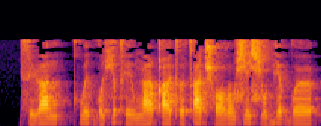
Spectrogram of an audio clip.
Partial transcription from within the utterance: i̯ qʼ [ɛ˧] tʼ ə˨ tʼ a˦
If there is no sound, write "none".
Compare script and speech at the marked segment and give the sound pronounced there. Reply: ɛ˧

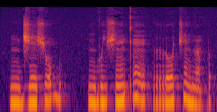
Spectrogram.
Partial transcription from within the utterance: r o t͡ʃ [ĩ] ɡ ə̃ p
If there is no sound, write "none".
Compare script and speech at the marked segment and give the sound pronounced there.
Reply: ẽ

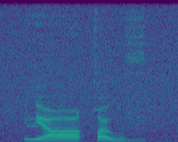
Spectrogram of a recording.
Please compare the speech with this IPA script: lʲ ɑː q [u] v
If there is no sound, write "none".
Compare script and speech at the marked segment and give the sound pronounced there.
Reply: u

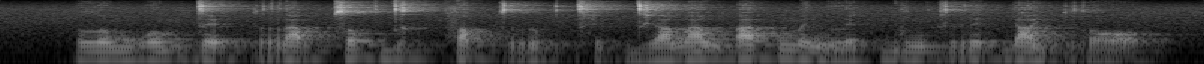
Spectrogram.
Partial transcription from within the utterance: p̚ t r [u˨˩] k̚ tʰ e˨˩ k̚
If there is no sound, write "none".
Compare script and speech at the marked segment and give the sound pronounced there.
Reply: u˨˩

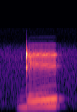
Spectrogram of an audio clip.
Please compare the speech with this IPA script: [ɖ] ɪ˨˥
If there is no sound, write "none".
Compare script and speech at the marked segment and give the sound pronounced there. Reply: ɖ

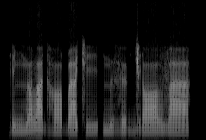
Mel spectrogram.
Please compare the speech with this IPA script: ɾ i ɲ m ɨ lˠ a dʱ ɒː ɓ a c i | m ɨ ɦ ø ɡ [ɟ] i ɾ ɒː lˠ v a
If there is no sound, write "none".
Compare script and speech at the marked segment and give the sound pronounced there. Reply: ɟ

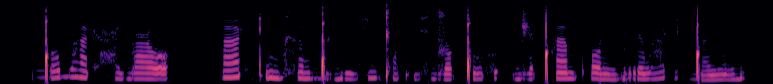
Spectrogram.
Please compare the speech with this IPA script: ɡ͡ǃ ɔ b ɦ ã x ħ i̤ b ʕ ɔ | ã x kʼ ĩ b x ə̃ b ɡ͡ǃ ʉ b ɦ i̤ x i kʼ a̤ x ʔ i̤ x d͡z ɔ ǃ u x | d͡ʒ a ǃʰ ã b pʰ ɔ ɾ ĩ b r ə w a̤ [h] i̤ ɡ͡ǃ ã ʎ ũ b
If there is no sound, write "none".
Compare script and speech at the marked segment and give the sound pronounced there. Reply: x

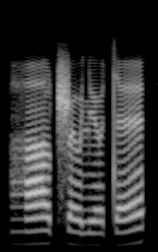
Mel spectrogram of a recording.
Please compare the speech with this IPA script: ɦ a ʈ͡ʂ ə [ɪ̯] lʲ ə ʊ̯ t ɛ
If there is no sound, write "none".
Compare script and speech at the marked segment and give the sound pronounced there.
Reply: ʊ̯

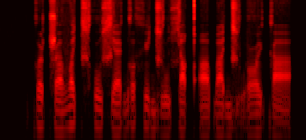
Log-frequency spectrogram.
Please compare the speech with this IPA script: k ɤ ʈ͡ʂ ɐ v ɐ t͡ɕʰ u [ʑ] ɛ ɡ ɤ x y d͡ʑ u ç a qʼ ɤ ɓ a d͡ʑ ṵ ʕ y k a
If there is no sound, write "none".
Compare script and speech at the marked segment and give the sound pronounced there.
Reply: ɕ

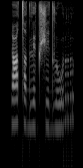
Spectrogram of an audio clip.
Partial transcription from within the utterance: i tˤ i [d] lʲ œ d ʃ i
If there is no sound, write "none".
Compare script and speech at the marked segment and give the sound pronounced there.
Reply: d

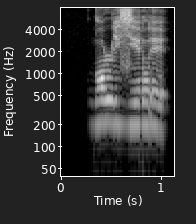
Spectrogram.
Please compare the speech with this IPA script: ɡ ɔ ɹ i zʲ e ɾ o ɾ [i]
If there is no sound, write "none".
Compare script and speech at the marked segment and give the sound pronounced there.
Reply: e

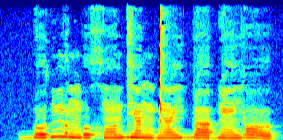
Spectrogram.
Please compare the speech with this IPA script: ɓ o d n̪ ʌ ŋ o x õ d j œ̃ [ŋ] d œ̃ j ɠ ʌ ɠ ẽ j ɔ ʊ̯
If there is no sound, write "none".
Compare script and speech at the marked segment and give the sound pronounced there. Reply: ŋ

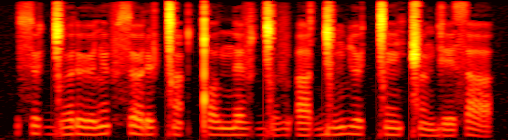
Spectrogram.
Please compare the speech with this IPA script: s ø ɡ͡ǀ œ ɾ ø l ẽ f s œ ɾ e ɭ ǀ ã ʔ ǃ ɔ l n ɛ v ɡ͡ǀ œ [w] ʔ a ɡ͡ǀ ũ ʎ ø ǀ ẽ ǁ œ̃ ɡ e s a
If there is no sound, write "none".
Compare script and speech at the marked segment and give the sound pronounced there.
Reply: v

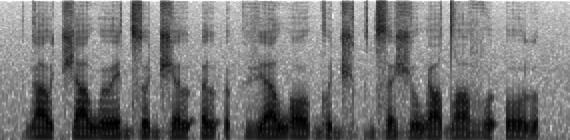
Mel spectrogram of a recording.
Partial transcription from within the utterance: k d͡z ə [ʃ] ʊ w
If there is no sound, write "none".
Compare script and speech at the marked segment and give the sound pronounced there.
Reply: ʒ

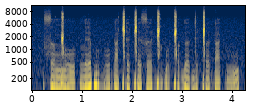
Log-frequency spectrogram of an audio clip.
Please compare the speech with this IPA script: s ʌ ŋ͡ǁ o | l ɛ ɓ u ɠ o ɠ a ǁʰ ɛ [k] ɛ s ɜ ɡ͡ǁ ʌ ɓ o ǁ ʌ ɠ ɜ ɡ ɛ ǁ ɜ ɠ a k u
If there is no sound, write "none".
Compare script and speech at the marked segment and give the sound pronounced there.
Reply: ǁ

